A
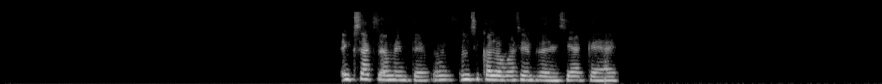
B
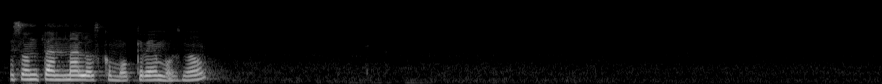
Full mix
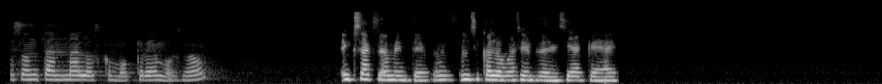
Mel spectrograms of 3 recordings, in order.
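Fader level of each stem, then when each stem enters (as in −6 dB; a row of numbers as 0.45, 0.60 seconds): +2.0, −2.5 decibels; 0.00, 0.00 seconds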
